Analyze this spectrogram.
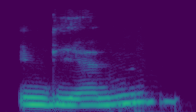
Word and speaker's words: indien: but Indian and then Indienne. Okay, so for the first Sound. one, we would pronounce the same way as australien. Okay, so we don't hear the N, it's indien.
